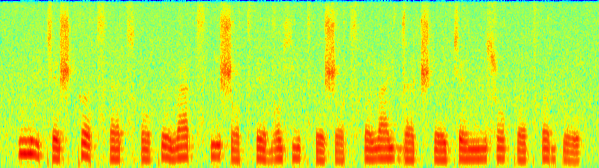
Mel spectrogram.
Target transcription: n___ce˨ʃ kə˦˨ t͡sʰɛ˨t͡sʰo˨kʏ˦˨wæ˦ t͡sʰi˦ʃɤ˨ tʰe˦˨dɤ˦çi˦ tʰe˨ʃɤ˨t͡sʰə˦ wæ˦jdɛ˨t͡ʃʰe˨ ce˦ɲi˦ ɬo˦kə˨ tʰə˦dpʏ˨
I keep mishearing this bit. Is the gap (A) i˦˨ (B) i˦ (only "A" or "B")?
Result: A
